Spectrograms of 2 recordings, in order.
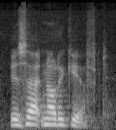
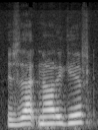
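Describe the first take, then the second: No difference in how they are said.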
